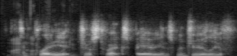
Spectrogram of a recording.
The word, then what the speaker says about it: Majula: There's an area in there, and I think I'm saying it right by calling it Majula. Mm-hmm. Yeah, it's Majula, exactly.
